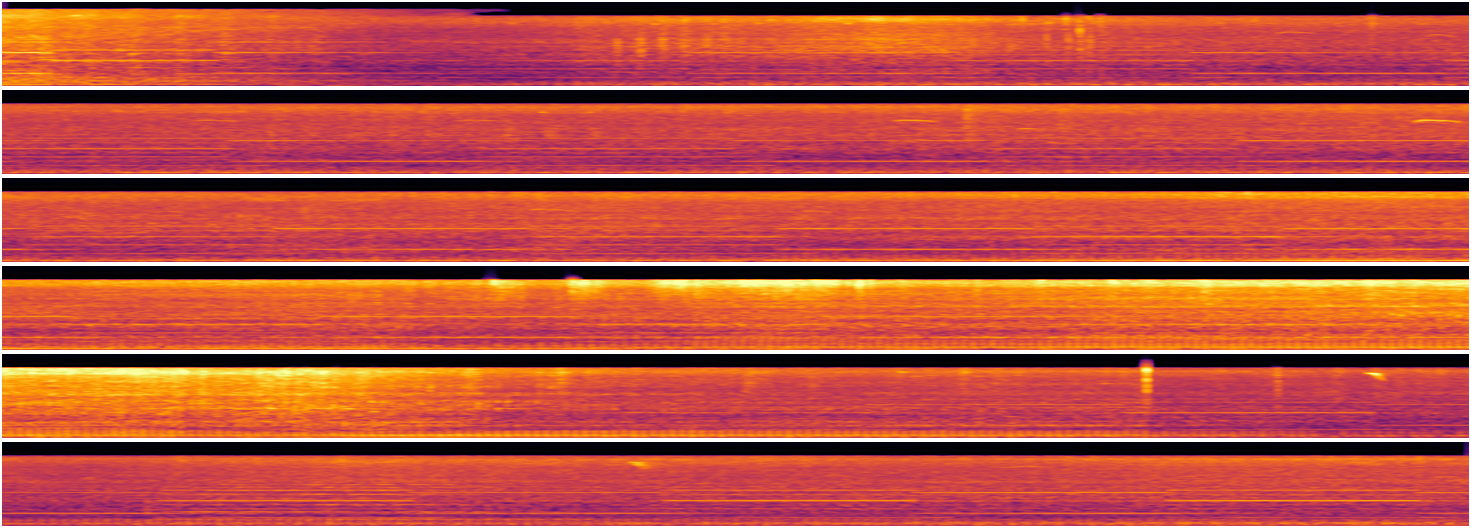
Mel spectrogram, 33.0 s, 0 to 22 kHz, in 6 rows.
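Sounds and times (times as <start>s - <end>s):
vehicle passing with tyre hiss: 2.4s - 3.8s, 18.6s - 25.5s.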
